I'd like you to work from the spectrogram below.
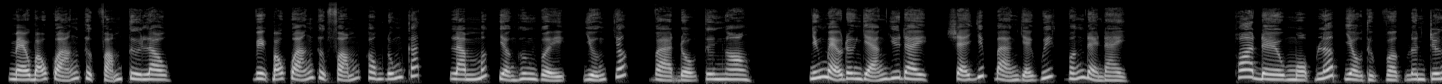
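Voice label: Vietnamese, female; vietnamese voice over talent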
